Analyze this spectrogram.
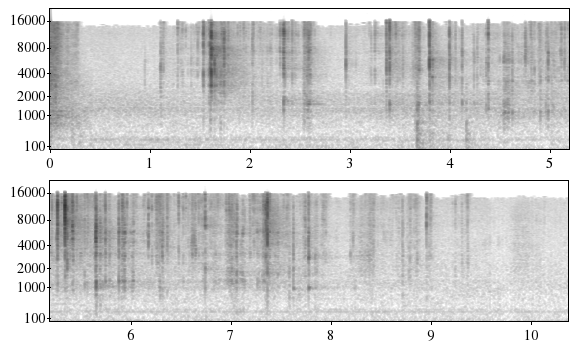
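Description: A plastic lid squeaks and scrapes as hands twist it.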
